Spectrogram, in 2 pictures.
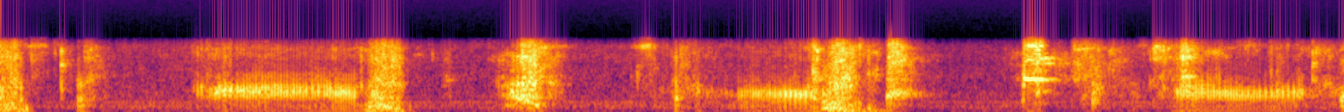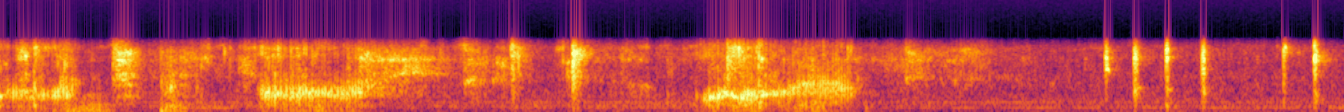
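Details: Boxer puppy growling in repeated throaty bursts of about a second each, broken by short yips and sharp barks, with scuffling and clicking knocks between vocal bouts and a run of quick taps near the end.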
